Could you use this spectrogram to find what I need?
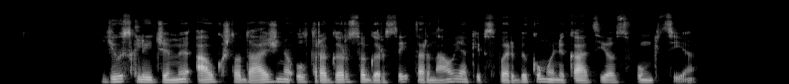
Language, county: Lithuanian, Panevėžys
